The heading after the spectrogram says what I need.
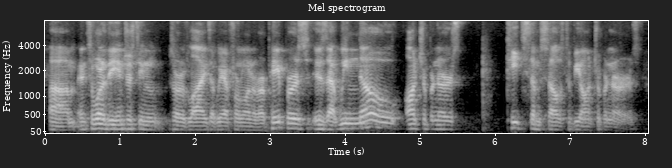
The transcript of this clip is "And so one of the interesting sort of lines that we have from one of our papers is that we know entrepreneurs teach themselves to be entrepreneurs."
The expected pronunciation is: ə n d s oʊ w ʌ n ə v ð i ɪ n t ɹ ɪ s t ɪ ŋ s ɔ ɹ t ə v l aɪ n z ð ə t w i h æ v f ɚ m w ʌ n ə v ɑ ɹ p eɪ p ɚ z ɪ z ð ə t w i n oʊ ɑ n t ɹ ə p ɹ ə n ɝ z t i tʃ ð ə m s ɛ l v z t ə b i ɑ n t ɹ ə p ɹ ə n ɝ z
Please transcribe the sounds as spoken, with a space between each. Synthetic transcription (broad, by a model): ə n s oʊ w ʌ n ə v ð i ɪ n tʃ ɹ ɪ s t ɪ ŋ s ɔ ɹ t ə v l aɪ n z ð ə t w i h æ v f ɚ w ʌ n ə v ɑ ɹ p eɪ p ɚ z ɪ z ð ə t w i n oʊ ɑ n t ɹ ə p ɹ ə n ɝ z t i tʃ ð ə m s ɛ l v z t ə b i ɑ n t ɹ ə p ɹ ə n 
